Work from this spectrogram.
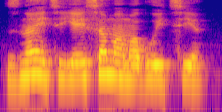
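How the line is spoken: Angry statement. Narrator (Russian): зло сообщила

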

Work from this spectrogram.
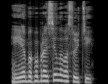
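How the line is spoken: Commanding tone. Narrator (Russian): раздалось приказным тоном

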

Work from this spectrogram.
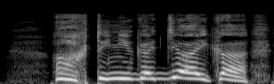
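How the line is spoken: Furious shout. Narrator (Russian): закричала я в бешенстве

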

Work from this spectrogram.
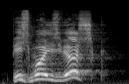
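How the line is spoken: Shouted. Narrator (Russian): крикнул Рябчиков

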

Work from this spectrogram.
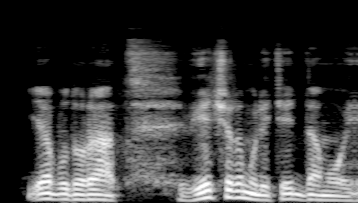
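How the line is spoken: Tired. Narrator (Russian): говорит устало

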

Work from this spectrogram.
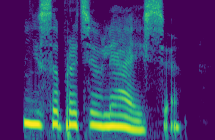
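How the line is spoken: Witch's lazy reply. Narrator (Russian): лениво отозвалась ведьма

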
